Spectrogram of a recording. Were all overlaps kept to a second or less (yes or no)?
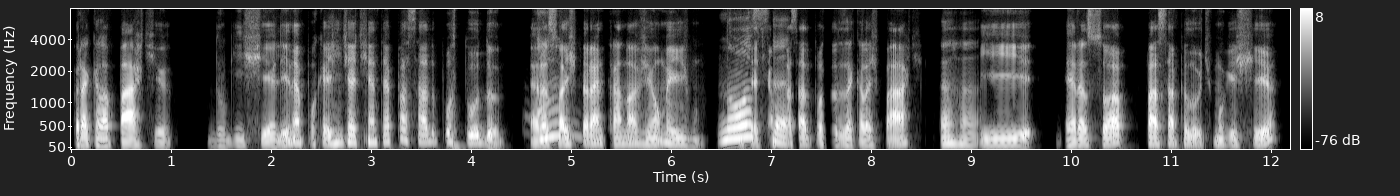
yes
